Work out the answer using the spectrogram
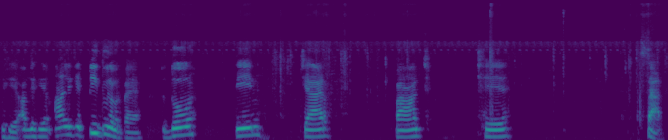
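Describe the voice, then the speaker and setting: A man teaching an online chemistry lesson, dictating slowly and repetitively, often saying "look" and counting aloud. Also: on the high side, warm tone. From Bihar, India. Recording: dull lo-fi recording.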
